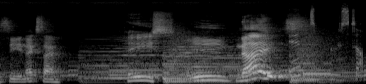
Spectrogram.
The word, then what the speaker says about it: Nais: Nice. Again, on Instagram it's @nice brand. I'll add it here. Again, it's spelled NAIS.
